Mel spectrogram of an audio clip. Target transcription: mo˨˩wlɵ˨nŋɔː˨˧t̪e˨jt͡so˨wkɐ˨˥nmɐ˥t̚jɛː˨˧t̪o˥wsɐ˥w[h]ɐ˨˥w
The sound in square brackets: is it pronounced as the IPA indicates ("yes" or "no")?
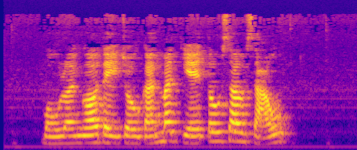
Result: no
